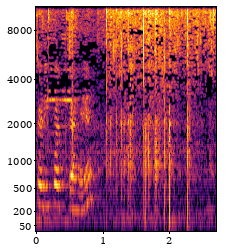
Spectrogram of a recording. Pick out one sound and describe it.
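Leaves sizzle loudly as they drop into hot oil.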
